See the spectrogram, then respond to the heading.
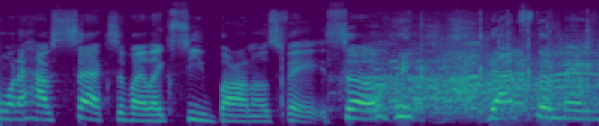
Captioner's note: laughter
